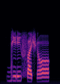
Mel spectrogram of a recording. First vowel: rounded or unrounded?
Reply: unrounded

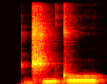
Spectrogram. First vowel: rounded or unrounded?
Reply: unrounded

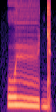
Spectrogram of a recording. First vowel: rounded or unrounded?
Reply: rounded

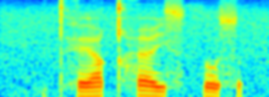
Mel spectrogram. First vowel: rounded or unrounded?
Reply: unrounded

